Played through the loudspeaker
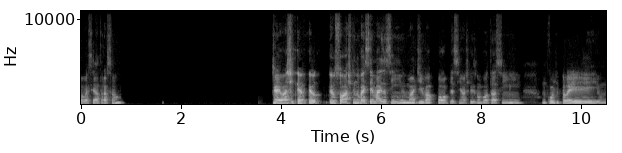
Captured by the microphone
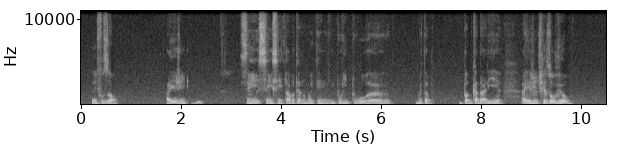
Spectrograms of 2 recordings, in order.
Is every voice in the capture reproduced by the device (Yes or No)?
No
